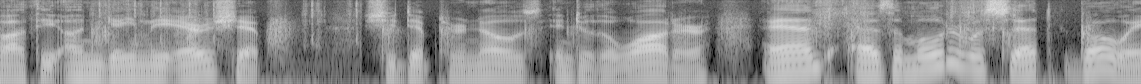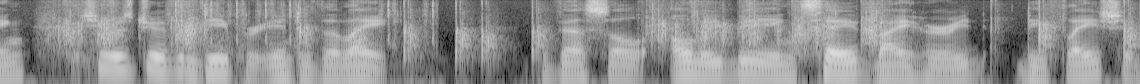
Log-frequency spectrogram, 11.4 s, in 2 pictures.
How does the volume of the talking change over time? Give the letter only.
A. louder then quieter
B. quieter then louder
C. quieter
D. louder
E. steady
E.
